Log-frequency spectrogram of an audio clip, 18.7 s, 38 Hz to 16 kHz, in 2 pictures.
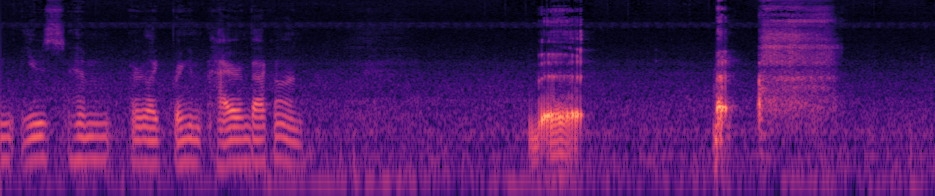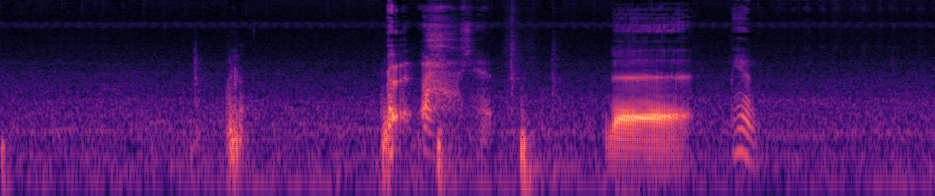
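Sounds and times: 
speech: 0.0s - 3.2s, 5.3s - 5.8s
loud burps: 5.3s - 5.9s, 7.1s - 8.4s, 11.6s - 11.9s, 13.2s - 14.0s, 15.4s - 16.3s.

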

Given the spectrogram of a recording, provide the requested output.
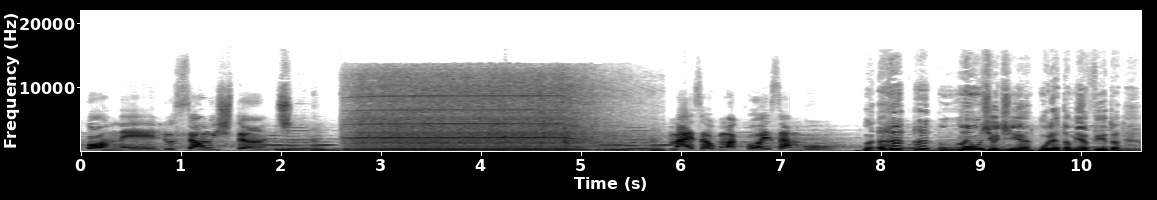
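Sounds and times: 
speech: 0.1s - 2.4s, 6.0s - 10.5s
electric blender running at home: 2.6s - 5.9s
laughter: 7.8s - 8.7s.

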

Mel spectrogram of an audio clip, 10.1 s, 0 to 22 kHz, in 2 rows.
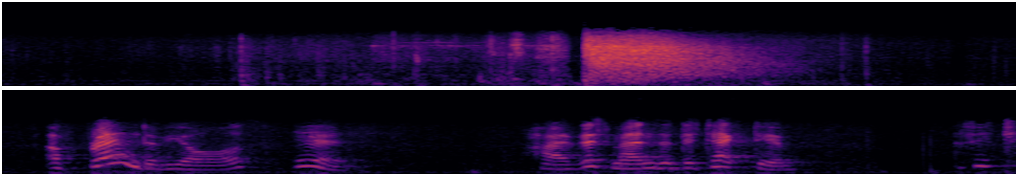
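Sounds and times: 
pistol gunshot: 2.9s - 4.1s
speech: 5.7s - 7.0s, 7.7s - 9.2s, 9.8s - 10.1s.

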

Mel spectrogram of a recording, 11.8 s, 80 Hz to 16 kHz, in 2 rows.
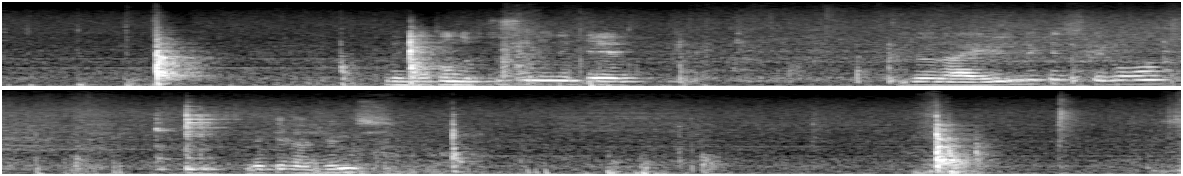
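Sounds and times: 
knife chopping sweet potato into cubes on a cutting board: 0.0s - 1.1s
speech: 1.9s - 3.5s, 4.5s - 6.4s, 7.1s - 8.0s.

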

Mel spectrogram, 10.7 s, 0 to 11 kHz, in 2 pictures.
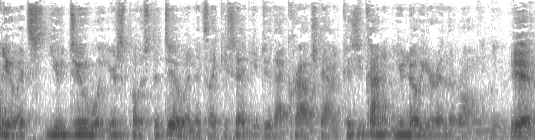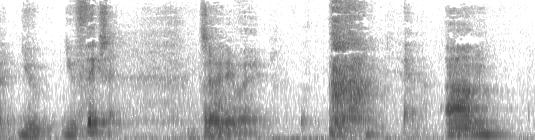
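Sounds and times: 
speech: 0.0s - 6.6s, 7.4s - 8.0s, 8.6s - 9.2s, 9.8s - 10.4s
man coughing: 8.6s - 9.7s.

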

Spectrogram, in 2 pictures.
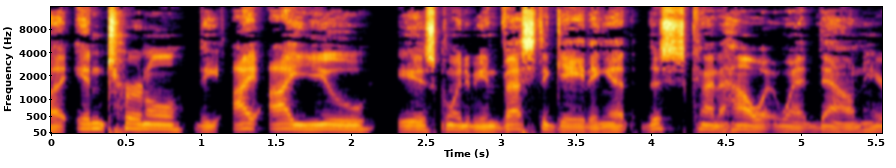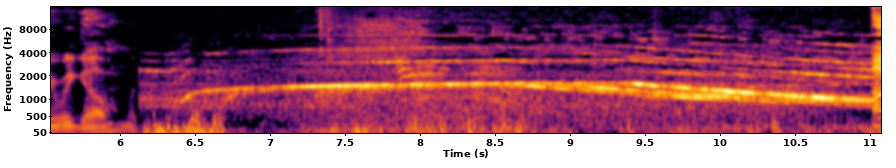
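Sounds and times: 
speech: 0.0s - 6.6s
police car siren wailing during a police chase: 6.2s - 11.0s
rumble of traffic and engines: 6.2s - 11.0s.

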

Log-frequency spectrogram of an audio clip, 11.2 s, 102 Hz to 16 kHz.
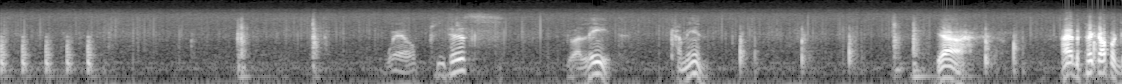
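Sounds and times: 
knocking on a wooden door upstairs: 0.0s - 1.0s
speech: 4.0s - 4.9s, 5.7s - 7.2s, 9.4s - 9.8s, 10.6s - 11.2s.

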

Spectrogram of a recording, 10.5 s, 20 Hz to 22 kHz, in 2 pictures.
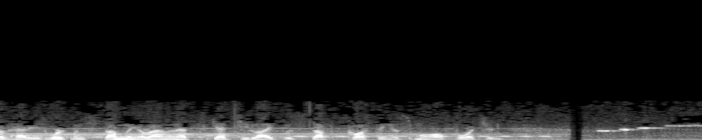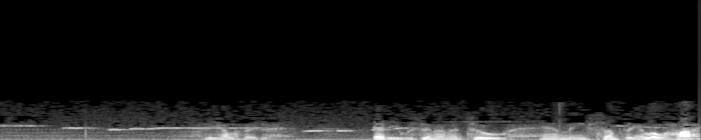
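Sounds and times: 
speech: 0.0s - 4.0s, 6.8s - 7.5s, 8.1s - 10.5s
low hum: 0.0s - 10.5s
person whistling a long steady high note: 4.5s - 8.0s.

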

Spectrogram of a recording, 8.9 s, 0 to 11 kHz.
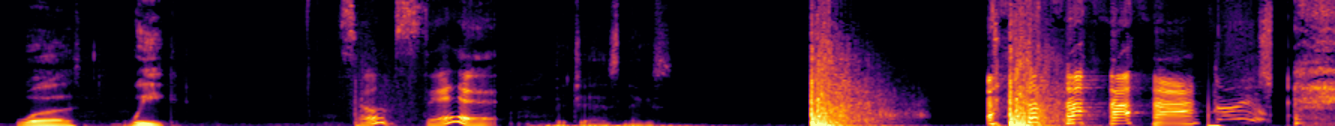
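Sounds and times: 
speech: 0.1s - 1.2s, 2.4s - 4.6s
single loud gunshot bang: 5.4s - 7.1s.

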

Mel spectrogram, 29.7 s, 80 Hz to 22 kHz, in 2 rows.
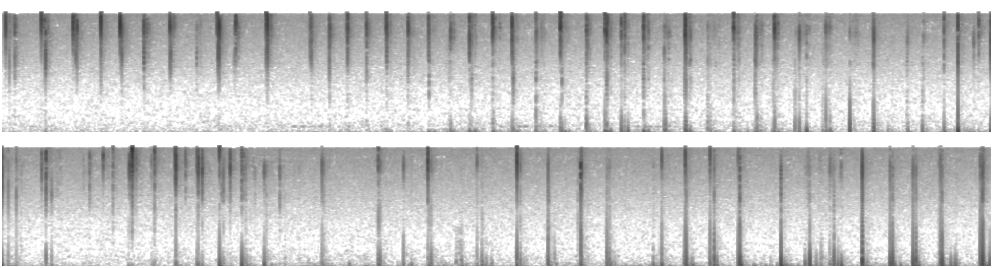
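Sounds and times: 
quick crisp hand clicks and taps: 0.0s - 19.8s, 20.4s - 29.6s
soft low rubbing and thumping: 18.7s - 29.6s.

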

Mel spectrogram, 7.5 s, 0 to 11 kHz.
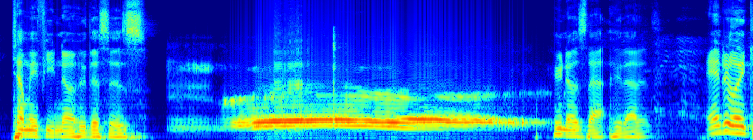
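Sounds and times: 
speech: 0.2s - 1.5s, 5.5s - 7.5s
male actor imitating a zombie moan with his throat: 1.7s - 5.6s.

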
